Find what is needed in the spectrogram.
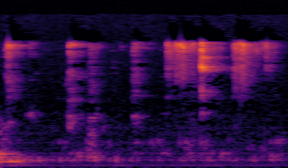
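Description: Close-miked eating: chewing and mouth clicks, a string of short crackly ticks that come thickest about one and a half seconds in.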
